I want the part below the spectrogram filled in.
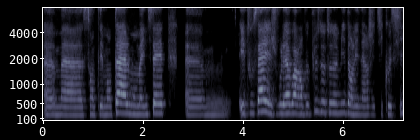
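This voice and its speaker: A woman's fairly high voice, monotone and flat in intonation, at a fairly slow pace. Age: 30s. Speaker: engineer sharing a training testimonial. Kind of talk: testimony interview. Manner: hesitant, many fillers.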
